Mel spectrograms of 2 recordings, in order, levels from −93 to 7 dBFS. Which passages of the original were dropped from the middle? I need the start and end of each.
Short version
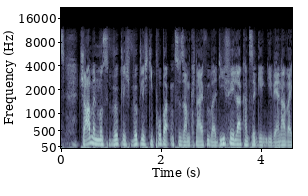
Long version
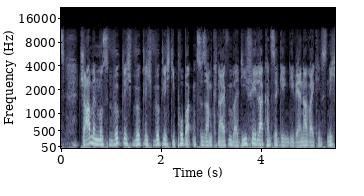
0:01.0-0:01.4

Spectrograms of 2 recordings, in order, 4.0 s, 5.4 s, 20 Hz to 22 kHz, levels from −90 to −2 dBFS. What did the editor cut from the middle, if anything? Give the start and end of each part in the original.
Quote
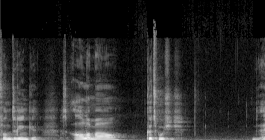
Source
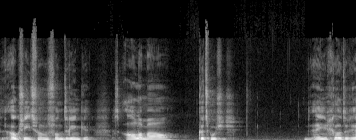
none

